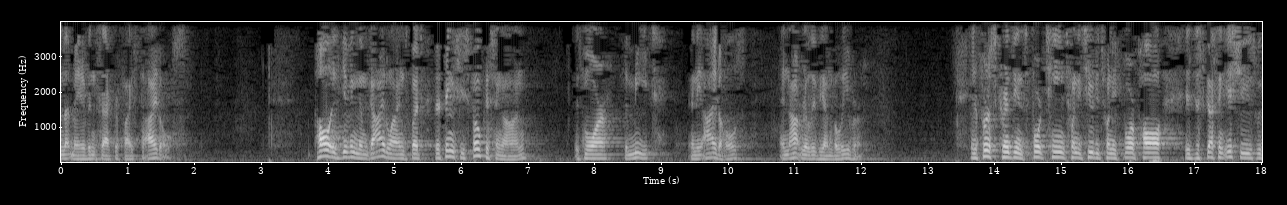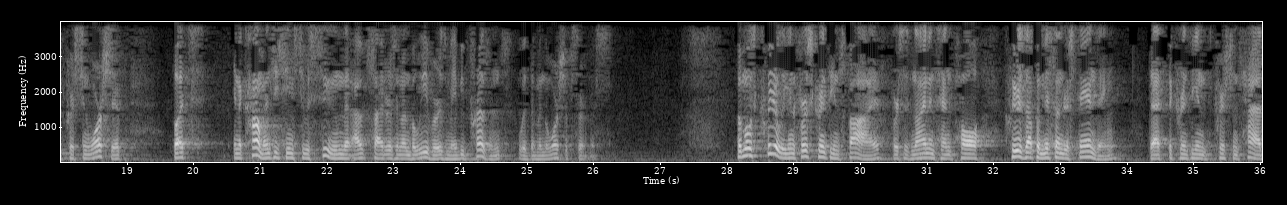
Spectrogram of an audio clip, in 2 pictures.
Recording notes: Faith Presbyterian Church – Evening Service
